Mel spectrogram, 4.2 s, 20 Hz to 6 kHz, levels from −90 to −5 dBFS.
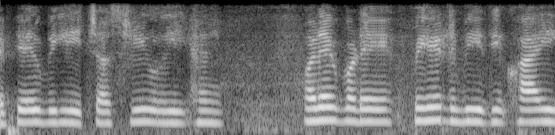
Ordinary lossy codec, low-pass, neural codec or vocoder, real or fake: none; 5.4 kHz; codec, 16 kHz in and 24 kHz out, 0.6 kbps, FocalCodec, streaming, 4096 codes; fake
